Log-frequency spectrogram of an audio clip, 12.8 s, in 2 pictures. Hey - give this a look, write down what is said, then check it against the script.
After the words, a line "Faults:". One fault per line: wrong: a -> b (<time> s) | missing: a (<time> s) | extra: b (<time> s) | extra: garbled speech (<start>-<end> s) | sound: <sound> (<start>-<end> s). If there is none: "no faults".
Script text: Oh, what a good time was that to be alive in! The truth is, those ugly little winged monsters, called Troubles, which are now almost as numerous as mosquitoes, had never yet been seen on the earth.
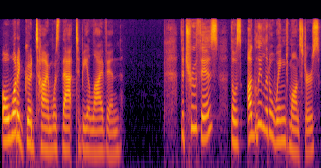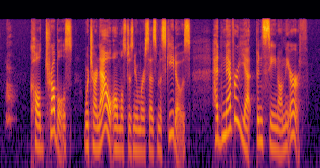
Oh, what a good time was that to be alive in! The truth is, those ugly little winged monsters, called Troubles, which are now almost as numerous as mosquitoes, had never yet been seen on the earth.
Faults:
sound: bark (6.5-6.8 s)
